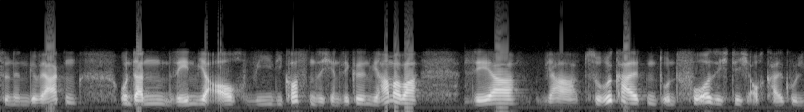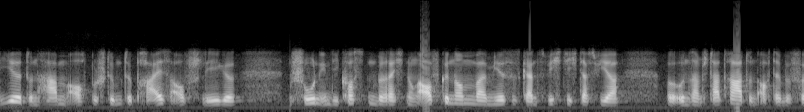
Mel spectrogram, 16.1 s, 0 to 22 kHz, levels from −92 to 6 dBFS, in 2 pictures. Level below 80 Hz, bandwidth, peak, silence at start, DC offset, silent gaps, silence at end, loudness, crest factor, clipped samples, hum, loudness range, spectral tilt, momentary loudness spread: -66 dBFS; 10.5 kHz; 0 dBFS; 0 s; under 0.1%; none; 0 s; -17 LUFS; 18 dB; 0.2%; none; 6 LU; -5 dB/octave; 12 LU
